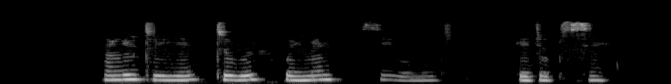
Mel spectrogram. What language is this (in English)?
Kalenjin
